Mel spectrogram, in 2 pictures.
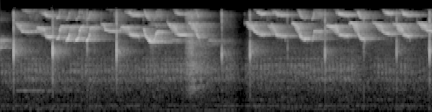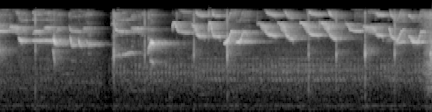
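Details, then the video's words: Persistent singing from a tame Sunda bulbul that can be handled by hand: long rapid series of high, sharply falling chirps repeated in quick succession, broken by two short gaps, with faint clicks. "BURUNG JONGKANGAN GACOR TELER JINAK PETETAN"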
